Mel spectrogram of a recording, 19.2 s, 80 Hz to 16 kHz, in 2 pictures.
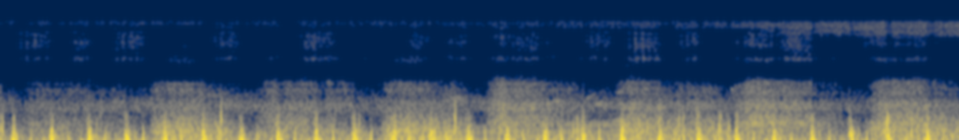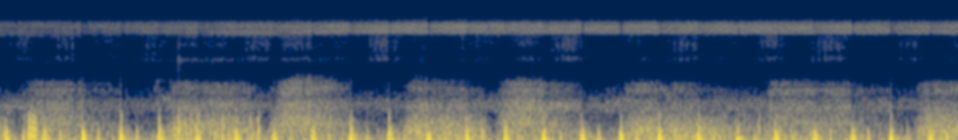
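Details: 35-year-old male's heart recorded at the tricuspid valve area after jogging uphill (second recording): fast, steady, strong heartbeat with loud thumps and some rubbing noise; heart racing after exercise.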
